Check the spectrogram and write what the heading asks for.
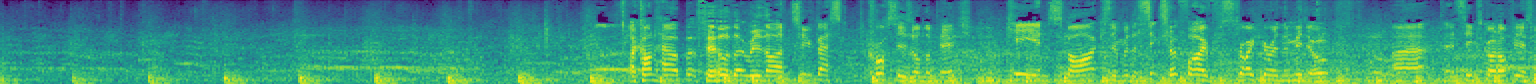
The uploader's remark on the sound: commentary from St James' Park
